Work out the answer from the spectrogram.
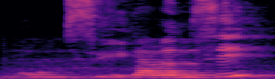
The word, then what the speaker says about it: galamsey: Darryl's current research focuses on Ghana's illegal gold mining crisis, locally known as, now, am I pronouncing this correctly? Galamsey?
